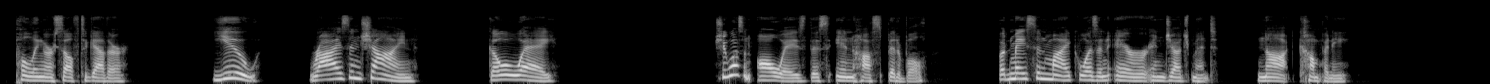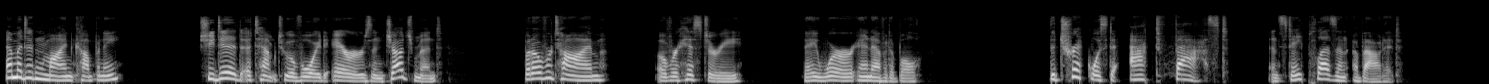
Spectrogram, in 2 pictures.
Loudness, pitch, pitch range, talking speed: -16 LUFS, 175 Hz, 140-215 Hz, 110 wpm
